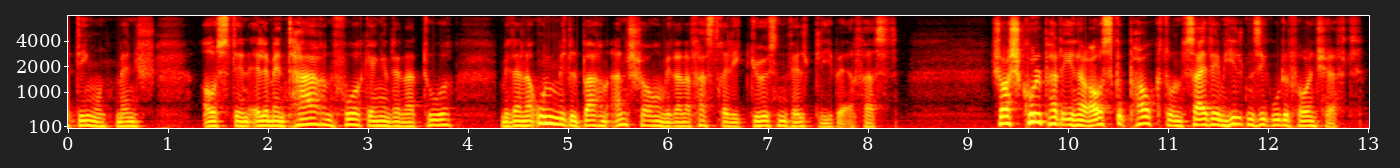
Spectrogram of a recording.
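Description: A man narrating a literary radio play in a scripted storytelling style. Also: medium pitch.

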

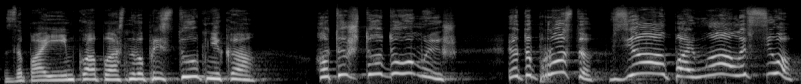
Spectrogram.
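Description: A swaggering fifth-grade boy in a children's radio drama. The voice is high and swoops up and down as he shows off, with a long reverb around it. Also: sing-song, takes it slowly, heavily acted. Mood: dreamy boasting. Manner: cocky, swaggering, emphatic storytelling. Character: boastful schoolboy, fifth grader, self-important would-be detective. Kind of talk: children's radio play acting.

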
